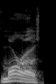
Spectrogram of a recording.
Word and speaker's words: Moros: It's Moros, but I say Moros because it rhymes with moron, because only morons own them still.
